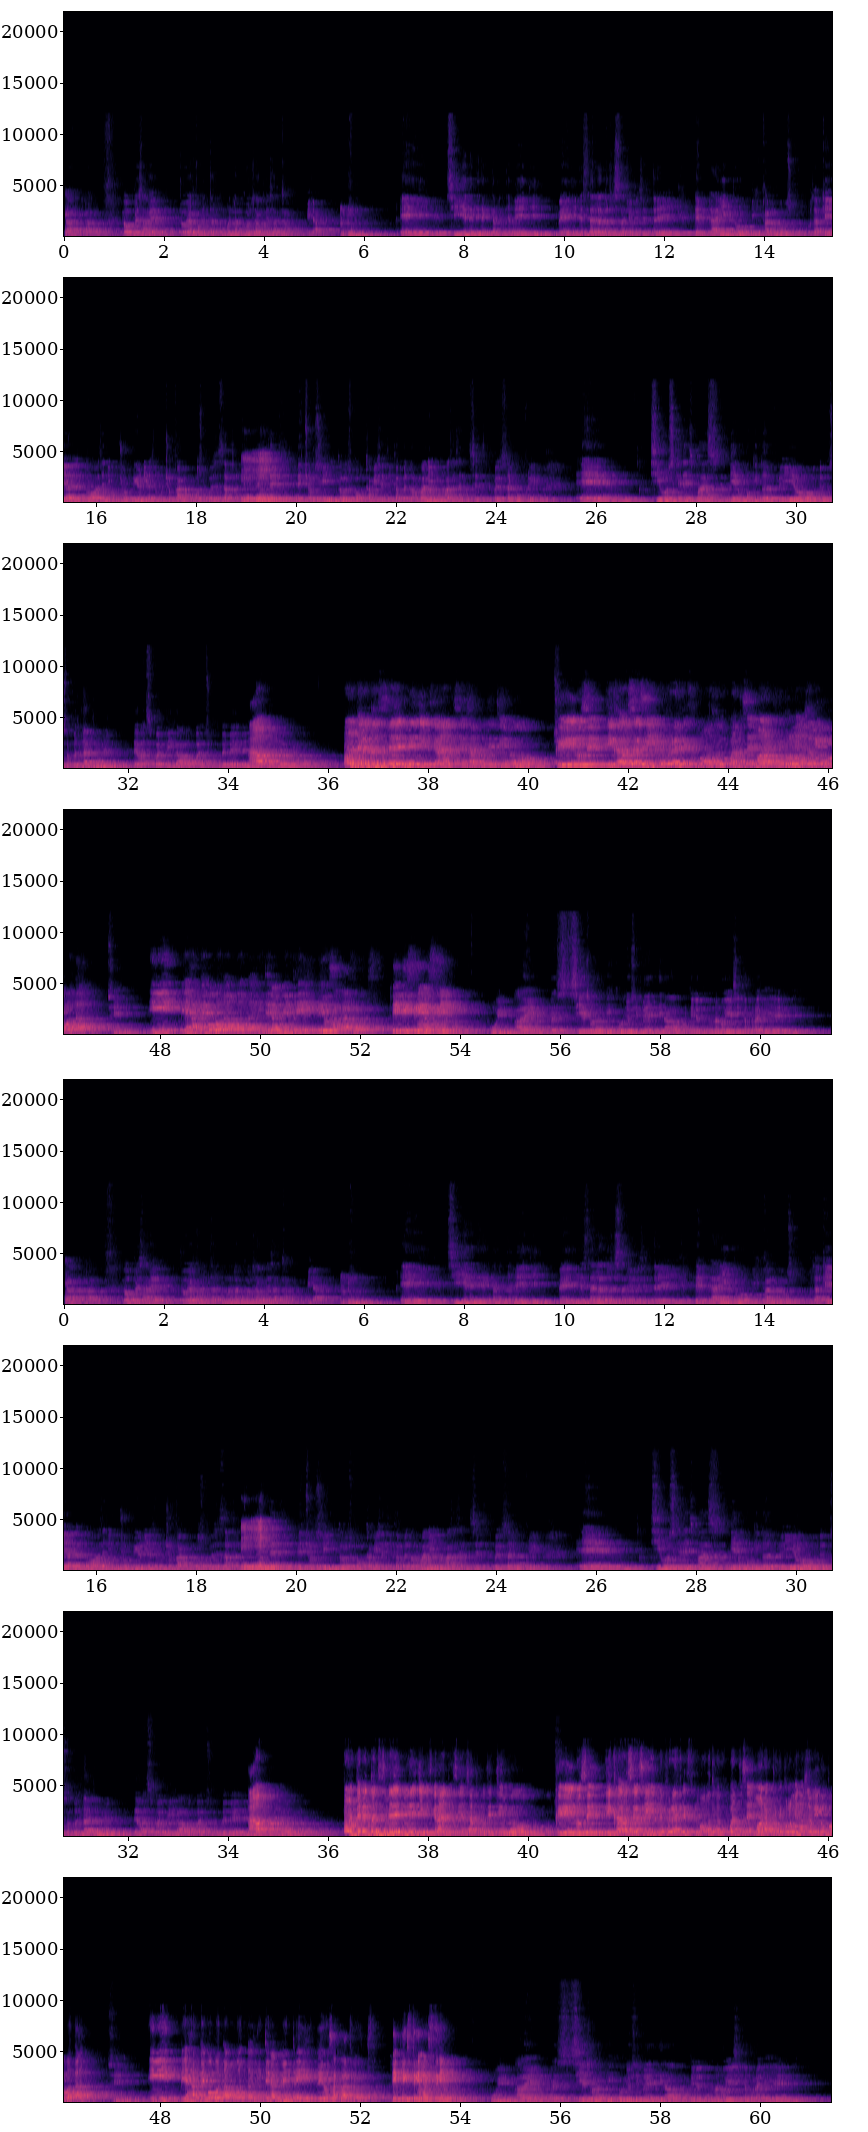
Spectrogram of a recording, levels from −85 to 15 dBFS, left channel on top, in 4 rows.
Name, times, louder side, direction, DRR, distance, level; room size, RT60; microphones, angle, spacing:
voice 1, 0.0-1.9 2.3-4.5 4.8-5.1 5.5-5.9 6.7-14.5 14.9-25.3 25.6-26.6 27.1-31.7 32.1-35.6 36.4-36.6 40.5-41.0 47.0-47.4 54.6-60.7, equal, 75° left, -5 dB, 2.0 m, -38 dB
voice 2, 18.9-19.4 34.4-34.7 36.3-40.0 40.4-46.5 47.8-52.1 52.6-53.8, right 1 dB, 80° right, -2 dB, 1.5 m, -30 dB
8.7 x 4.2 x 6.2 m, 2.7 s
head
